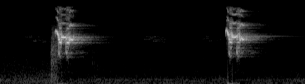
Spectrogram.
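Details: Two harsh, buzzy budgerigar chirps about one and a half seconds apart, the young-bird calling type that prompts other budgerigars to reply, with quiet background.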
